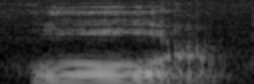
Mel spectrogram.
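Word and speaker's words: אור: அலிஃப் உச்சரிக்கப்படுது. இது வந்து ஓ, ஓ ஹோலே வந்து ஓ. இர், ஓர், ஓர் என்றால் ஒளி என்று பொருள்.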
